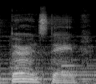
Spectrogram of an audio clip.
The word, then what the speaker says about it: Berenstain: Although the word Berenstain is spelled with an A, there's a good percentage of people, including myself, who spelled, read, and even pronounced it as if there was an E there, even though the theme song clearly says Berenstain.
